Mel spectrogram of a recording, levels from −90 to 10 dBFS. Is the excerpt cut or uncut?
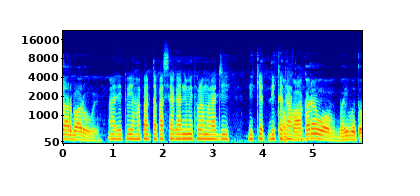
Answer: uncut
